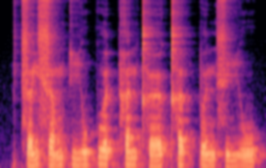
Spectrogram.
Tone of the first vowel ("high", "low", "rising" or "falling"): rising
